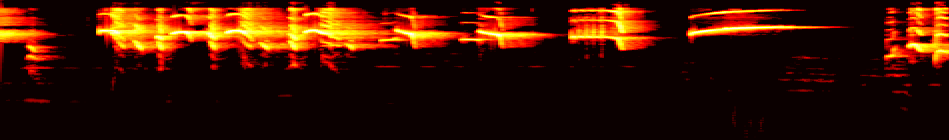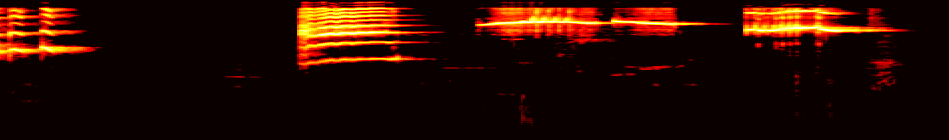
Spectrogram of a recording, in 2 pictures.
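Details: Orange-headed thrush song for encouraging a kept male to sing: a dense varied warble at first, then separated high whistles, a harsh buzzy note and clear descending whistled phrases.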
